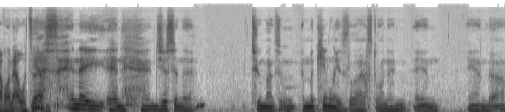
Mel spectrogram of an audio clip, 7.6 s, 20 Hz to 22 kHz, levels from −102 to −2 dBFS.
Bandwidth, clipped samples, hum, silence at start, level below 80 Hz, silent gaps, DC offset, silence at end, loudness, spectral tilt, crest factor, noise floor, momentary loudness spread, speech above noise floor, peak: 18 kHz; under 0.1%; none; 0 s; -44 dBFS; none; under 0.1%; 0 s; -23 LUFS; -5 dB/octave; 16 dB; -46 dBFS; 10 LU; 24 dB; -6 dBFS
